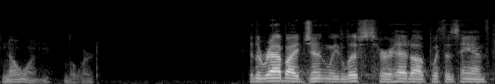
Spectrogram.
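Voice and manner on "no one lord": soft, tearful "No one, Lord."; through her tears. A narrator's reading. A weeping woman answers the rabbi, softly tearful. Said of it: "And through her tears she answers".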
